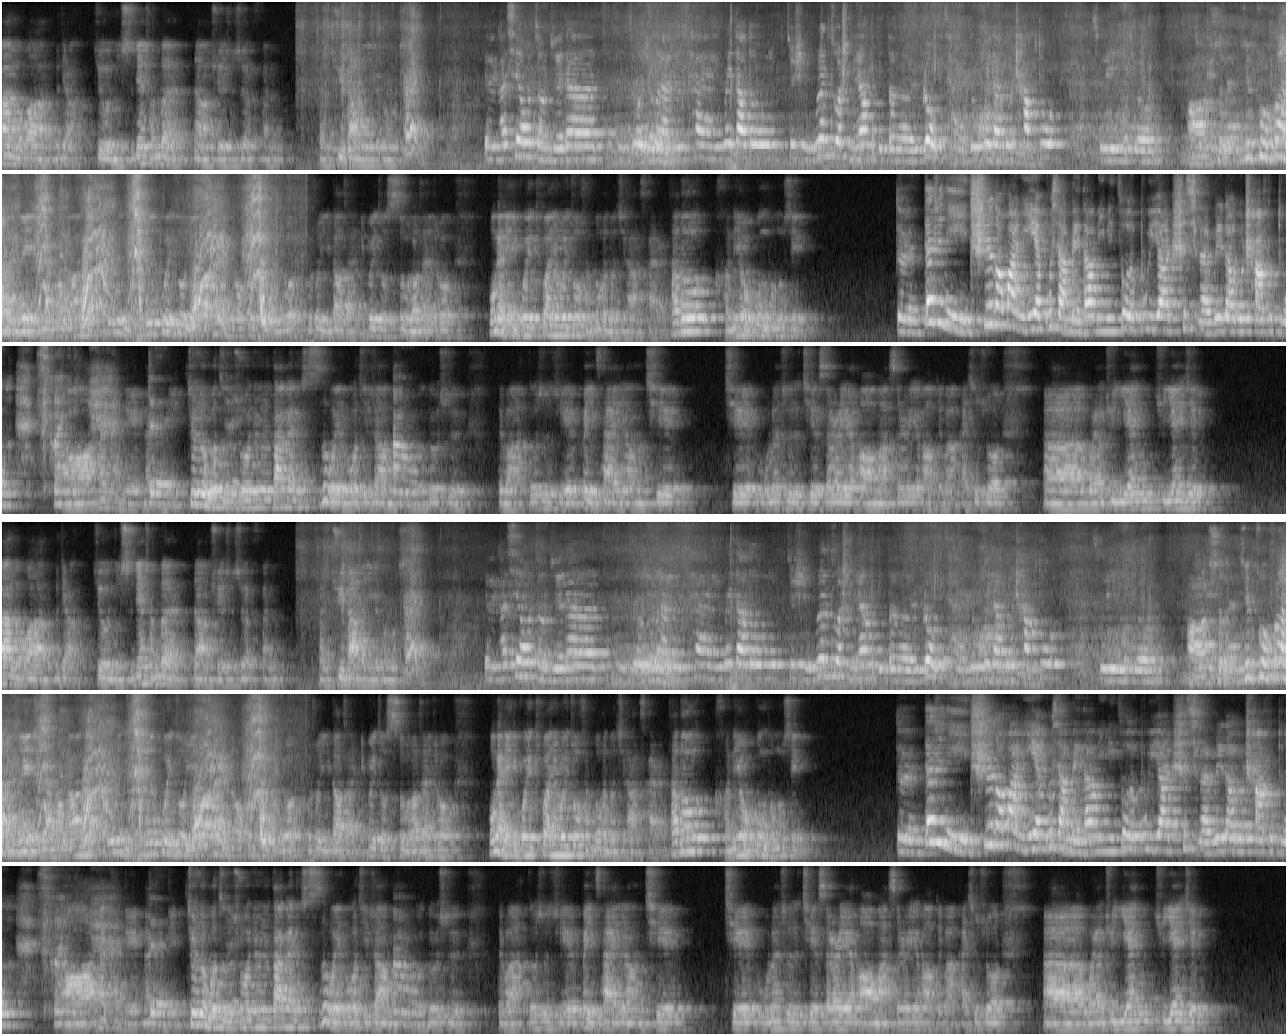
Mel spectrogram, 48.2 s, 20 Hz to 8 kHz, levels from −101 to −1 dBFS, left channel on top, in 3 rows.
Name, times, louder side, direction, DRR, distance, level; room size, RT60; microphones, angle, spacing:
voice 1, 0.0-3.5 4.0-5.1 14.8-21.7 22.1-26.0 32.8-37.8 38.3-40.6 41.1-44.8 45.1-47.0, equal, 40° right, -3 dB, 2.4 m, -28 dB
Zipper (clothing), 3.7-19.9, left 3 dB, 20° left, 1.2 m, -31 dB
voice 2, 6.0-13.2 13.7-14.5 15.1-15.6 16.0-16.3 18.1-18.3 21.2-21.4 27.2-33.6 33.9-34.3 34.9-35.1 37.0-37.4, left 3 dB, 55° left, 1 dB, 1.8 m, -23 dB
12.5 x 7.8 x 3.6 m, 0.74 s
head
